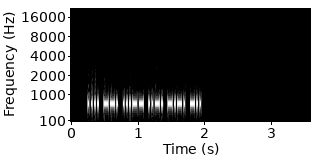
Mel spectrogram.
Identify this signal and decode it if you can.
Morse code, heard as a keyed tone, about 53 wpm, 700 Hz. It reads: HG3FCD
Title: DXCC-100 Call Signs - 6 Characters - Repeated 2x - 50wpm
